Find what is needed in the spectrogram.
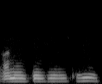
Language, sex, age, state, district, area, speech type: Kashmiri, male, 18-30, Jammu and Kashmir, Baramulla, rural, conversation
